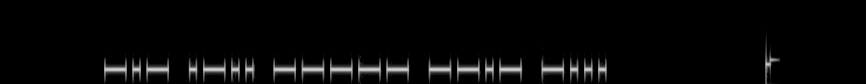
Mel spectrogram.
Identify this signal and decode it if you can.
Morse code, heard as a keyed tone, about 17 wpm, 700 Hz. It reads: KL0QB
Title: USA Call Signs - 5 Characters - 4x Character Spacing - 17wpm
